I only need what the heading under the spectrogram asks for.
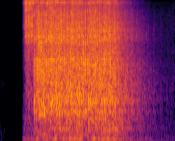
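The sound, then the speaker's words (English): A burst of coins clattering and jingling together for about a second, bright and metallic, then the rattle thins out and fades. No voices. “Coins are a type of money.”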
